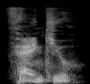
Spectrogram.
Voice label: Nord male thank you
